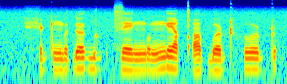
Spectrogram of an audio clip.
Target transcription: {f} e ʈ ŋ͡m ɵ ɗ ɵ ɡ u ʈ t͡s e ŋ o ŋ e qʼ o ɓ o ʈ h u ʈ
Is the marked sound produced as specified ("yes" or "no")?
no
